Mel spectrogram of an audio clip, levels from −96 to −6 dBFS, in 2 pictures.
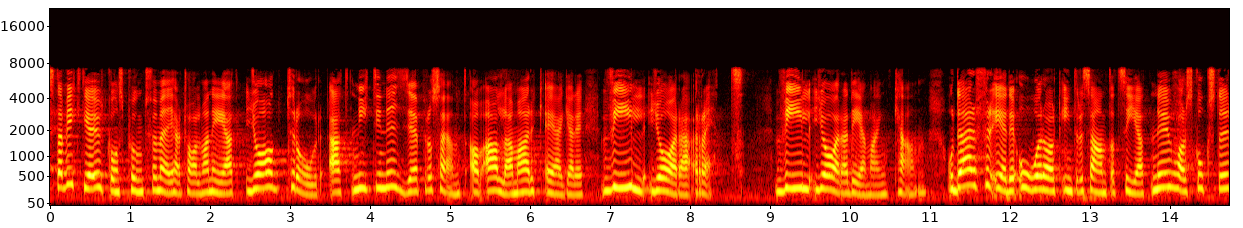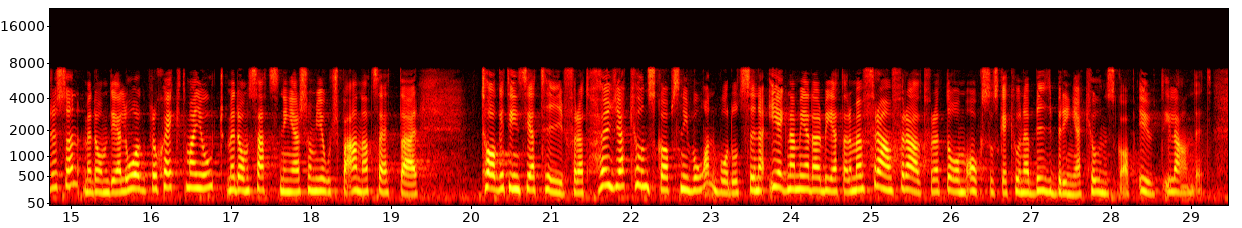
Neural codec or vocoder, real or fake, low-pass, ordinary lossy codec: none; real; 7.2 kHz; none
